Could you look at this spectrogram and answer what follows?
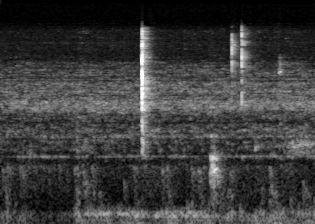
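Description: A computer mouse gives a few faint, sharp clicks, spaced irregularly over a quiet hum of room and computer noise.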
